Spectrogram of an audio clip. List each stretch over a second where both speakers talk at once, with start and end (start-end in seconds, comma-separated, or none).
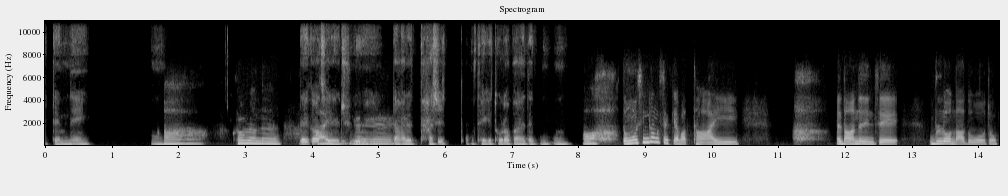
4.0-5.3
